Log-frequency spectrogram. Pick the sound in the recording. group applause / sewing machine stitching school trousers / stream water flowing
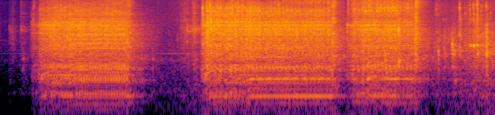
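sewing machine stitching school trousers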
